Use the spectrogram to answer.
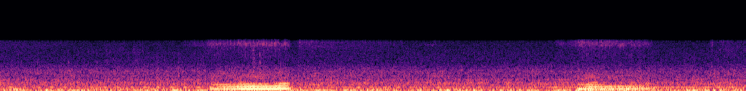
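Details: Two low, rumbling snores, each under a second, against a steady background hum.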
